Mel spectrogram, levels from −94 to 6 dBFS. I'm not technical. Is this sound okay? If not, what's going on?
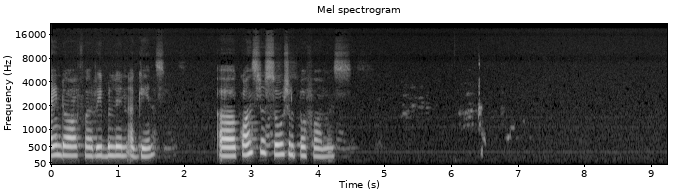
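No. There is echo with no canceller, present throughout the whole clip. Everything spoken comes back about a third of a second later as a much quieter, thinner copy. This happens when the person at the other end plays the call through a loudspeaker: their microphone picks the sound up again and sends it back across the network, and nothing on their side removes that returning copy before it reaches you.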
